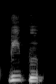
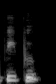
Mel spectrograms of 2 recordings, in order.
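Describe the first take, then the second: First: Said in the usual way. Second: Robot voice. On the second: Shown as a demonstration. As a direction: beep boop squeaked much higher and louder. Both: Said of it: "my A I sounds like beep boop".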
